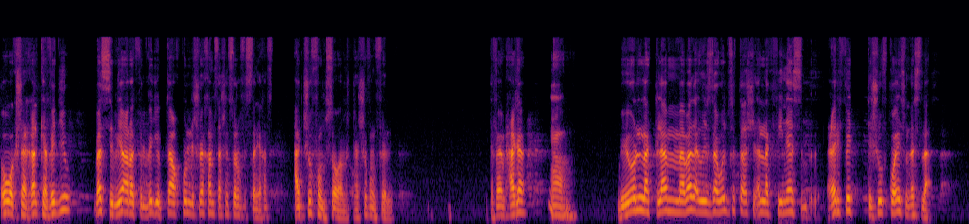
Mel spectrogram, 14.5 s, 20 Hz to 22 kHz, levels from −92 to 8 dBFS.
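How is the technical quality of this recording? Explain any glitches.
The recording has one fault, present from start to finish. Echo with no canceller runs throughout the speech. The far end plays the call over a loudspeaker, and its microphone picks it up again. Nothing removes it. So each phrase returns about a fifth of a second later. The copy sits about 28 dB below the speech, faint and thin.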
